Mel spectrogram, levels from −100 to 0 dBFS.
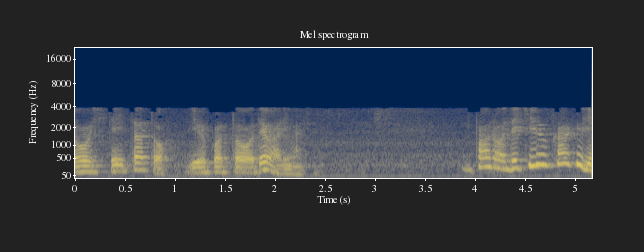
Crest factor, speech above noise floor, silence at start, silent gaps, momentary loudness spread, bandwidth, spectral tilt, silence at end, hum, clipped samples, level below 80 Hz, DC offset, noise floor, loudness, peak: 16 dB; 25 dB; 0 s; none; 8 LU; 4 kHz; -11.5 dB/octave; 0 s; none; under 0.1%; -54 dBFS; under 0.1%; -49 dBFS; -25 LUFS; -8 dBFS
